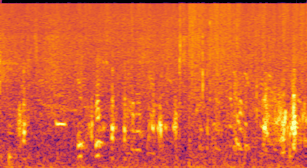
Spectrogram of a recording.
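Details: Clucking hens, a busy mix of short low clucks and quick higher squawks coming close together and growing louder toward the end.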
